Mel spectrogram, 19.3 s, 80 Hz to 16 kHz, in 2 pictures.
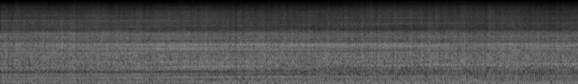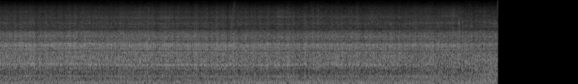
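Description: Aprilia RSV4 RF's V4 engine running at a steady cruise, heard from on the bike with wind rush over the microphone. The sound cuts off abruptly about a second before the end.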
